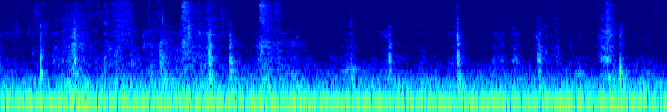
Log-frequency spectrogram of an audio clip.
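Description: Steady low hum of a shop interior with scattered light clicks, taps and rustles of small plastic toys and packaging being handled on a shelf.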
